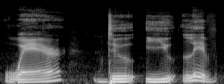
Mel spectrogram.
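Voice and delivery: very slow "Where... do... you... live"; slow, careful teaching "Where do you live"; separately, word by word. Shown as a demonstration. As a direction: pronounce each word of "Where do you live" apart so it is understood. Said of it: "séparément pour chaque".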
